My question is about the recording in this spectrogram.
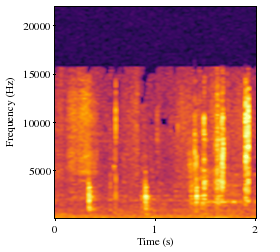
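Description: A few faint metal clicks from snap ring pliers and a steel snap ring as it is worked into the groove on a trailer swivel jack's mounting pin.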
